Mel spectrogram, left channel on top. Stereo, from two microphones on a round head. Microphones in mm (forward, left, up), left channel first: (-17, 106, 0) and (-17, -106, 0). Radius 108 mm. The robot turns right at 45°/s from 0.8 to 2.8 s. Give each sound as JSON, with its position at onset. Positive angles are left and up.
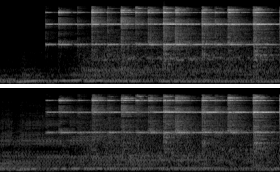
{"t": 0.5, "sound": "a bell", "side_deg": 50, "distance_m": 1.3}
